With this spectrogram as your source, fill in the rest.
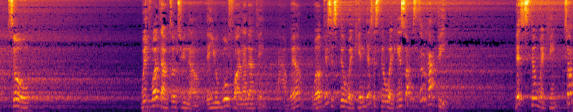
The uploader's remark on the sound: Preached at the CIAJ Conference 2023 at the Love Arena, Accra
